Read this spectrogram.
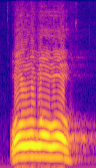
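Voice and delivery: loud, urgent whoa; calling out. Retold or imitated. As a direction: shout him down before he runs. Calling out to healed man.

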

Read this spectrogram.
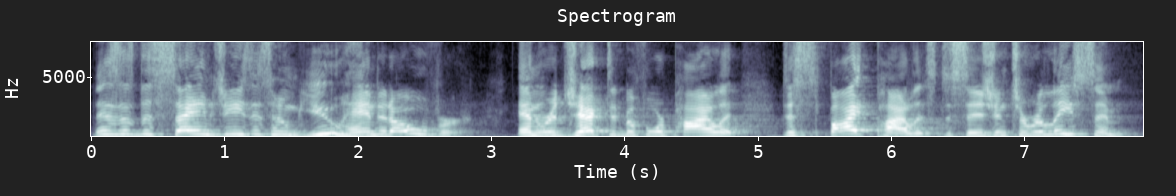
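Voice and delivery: high, loud, drawn-out accusation; Peter getting after them. Acted. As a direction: confront the crowd as a fiery apostle. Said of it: "Peter gets after it".

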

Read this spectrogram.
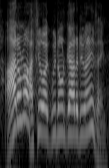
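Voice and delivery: high, loud, quick; excited uncertainty. Retold or imitated. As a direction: blurt it out with a shrug. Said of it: "I said".

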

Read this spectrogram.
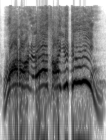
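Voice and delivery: high, drawn-out full-voiced yell; imitated scolding bellow, very high and loud; mother's shout. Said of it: "used to shout it".

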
